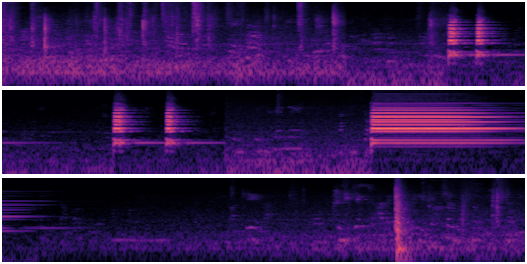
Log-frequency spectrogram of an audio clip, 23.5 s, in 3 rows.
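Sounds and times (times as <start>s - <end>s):
Mitsuba Dolce 3 car horn on Nissan Terra, regular mode: 6.6s - 8.0s, 9.4s - 11.2s, 13.4s - 16.6s.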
